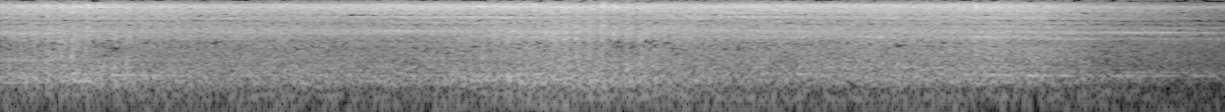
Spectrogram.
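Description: Freight train of covered wagons rolling past, with a steady rumble of steel wheels on the rails. It fades away over the last couple of seconds as the end of the train draws off.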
